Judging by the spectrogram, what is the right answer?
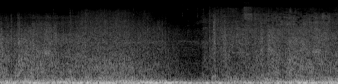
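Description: Explosion of a destroyed target in Mechwarrior 5, a loud sustained rumbling blast with dense low roar and crackling debris filling several seconds alongside mech combat noise.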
